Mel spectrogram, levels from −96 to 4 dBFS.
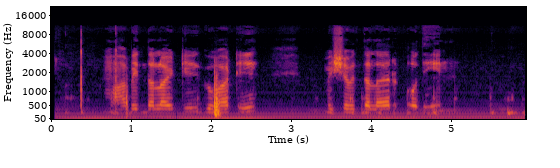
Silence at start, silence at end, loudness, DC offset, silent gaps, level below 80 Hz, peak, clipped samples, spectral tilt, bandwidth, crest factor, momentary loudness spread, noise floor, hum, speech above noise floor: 0.05 s; 0 s; -31 LUFS; under 0.1%; none; -52 dBFS; -6 dBFS; under 0.1%; -4 dB/octave; 11.5 kHz; 28 dB; 19 LU; -53 dBFS; 50 Hz at -50 dBFS; 22 dB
